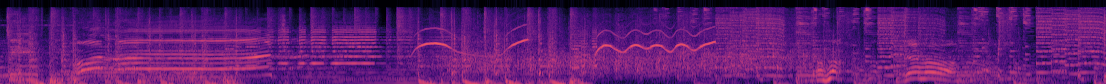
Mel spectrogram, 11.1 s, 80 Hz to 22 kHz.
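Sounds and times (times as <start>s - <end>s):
hand-clapping: 4.2s - 8.6s
warbling whistle-like tone: 6.0s - 7.3s.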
